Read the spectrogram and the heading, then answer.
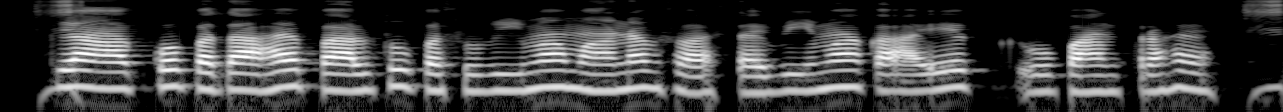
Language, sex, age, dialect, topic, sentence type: Hindi, female, 25-30, Awadhi Bundeli, banking, statement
